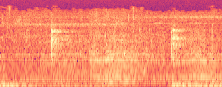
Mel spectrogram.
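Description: Flies buzzing around carrion in a steady drone, with a low rumble coming in near the end.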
